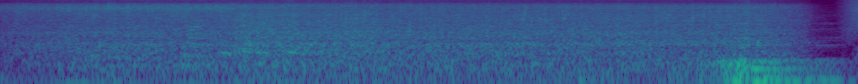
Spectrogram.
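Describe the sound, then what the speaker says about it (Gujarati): Rainwater running and flooding across a residential society road during heavy rain in Shehera, Panchmahal, Gujarat, a steady broad rushing wash throughout, with a louder low surge near the end. "સોસાયટીના રસ્તા ઉપર પાણી ફરી વળ્યા।"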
